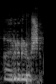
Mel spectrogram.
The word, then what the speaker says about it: ruched: Check out this training ruched bra in the color plum brown. Say it with me now. Ruched. That's how you say it.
